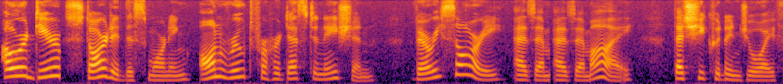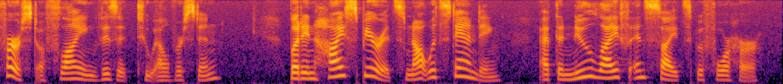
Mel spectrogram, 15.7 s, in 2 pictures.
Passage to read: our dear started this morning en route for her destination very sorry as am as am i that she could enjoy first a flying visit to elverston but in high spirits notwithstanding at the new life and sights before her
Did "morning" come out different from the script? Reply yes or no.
no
